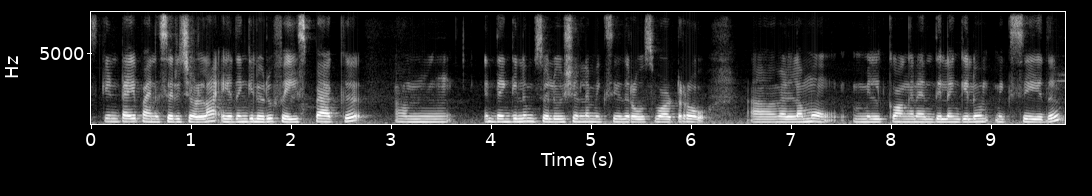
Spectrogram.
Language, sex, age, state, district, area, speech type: Malayalam, female, 18-30, Kerala, Thiruvananthapuram, rural, spontaneous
